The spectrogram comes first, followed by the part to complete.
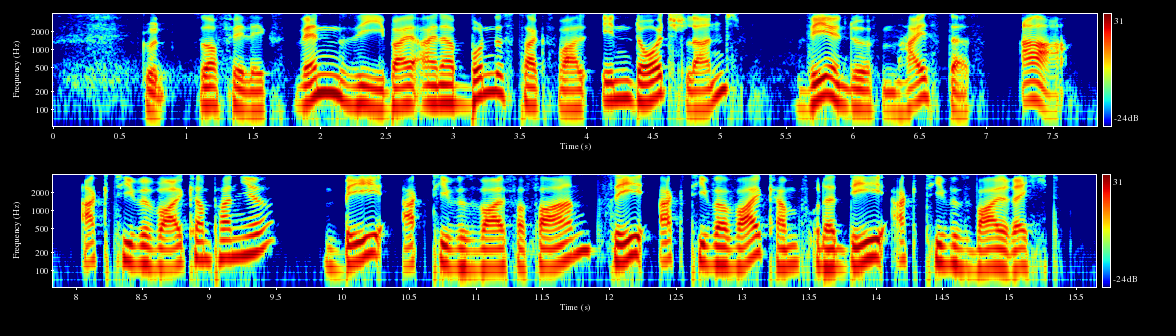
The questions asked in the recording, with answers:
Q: So, Felix, wenn Sie bei einer Bundestagswahl in Deutschland wählen dürfen, heißt das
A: Ja, auf jeden Fall D.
